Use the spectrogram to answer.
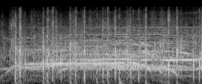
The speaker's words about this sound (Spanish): Un aplauso para Lalo Franzen,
